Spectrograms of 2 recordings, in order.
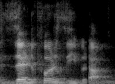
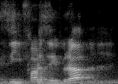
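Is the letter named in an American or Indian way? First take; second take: Indian; American. First: The letter is named the Indian way. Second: The letter is named the American way.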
